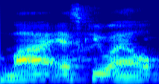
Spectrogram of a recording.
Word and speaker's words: MySQL: There's also MySQL. That's the only time you pronounce the letters separately.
